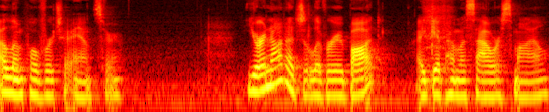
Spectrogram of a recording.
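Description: A woman with a very deep, low pitch and vocal fry speaks at a moderate pace with fairly even intonation and long, frequent pauses, in a very clean recording with a silent background. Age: 30s. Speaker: novelist. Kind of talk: casual chat; reading aloud.

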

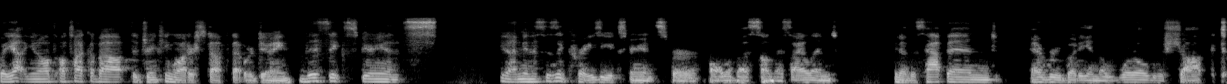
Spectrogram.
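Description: A man at a medium pitch, slightly breathy, with a fairly quick pace and ordinary pitch variation, in a dry, close sound with no echo. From Arizona (Flagstaff). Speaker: hydrologist. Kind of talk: interview.

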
